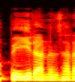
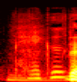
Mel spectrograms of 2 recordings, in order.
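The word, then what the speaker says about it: Bey: 그 투르크어에서는 지자를 원래는 묵음으로 해야 된다고 해요. 그래서 우리 이제 옛날에 배우신 분들은 이걸 모두 그냥 영어식으로 읽어서 베그라고 써진 문헌들이 많이 있을 건데, 뭐 그냥 투르크식으로 읽으면 지자를 묵음으로 하면은 베이라는 발음이 난다고 합니다.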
